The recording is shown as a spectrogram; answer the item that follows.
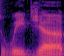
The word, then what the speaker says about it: Ouija: Maintains that Ouija is pronounced Ouija because it is the French and German, I guess, words, right? Words for yes and no. Oui and ya.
